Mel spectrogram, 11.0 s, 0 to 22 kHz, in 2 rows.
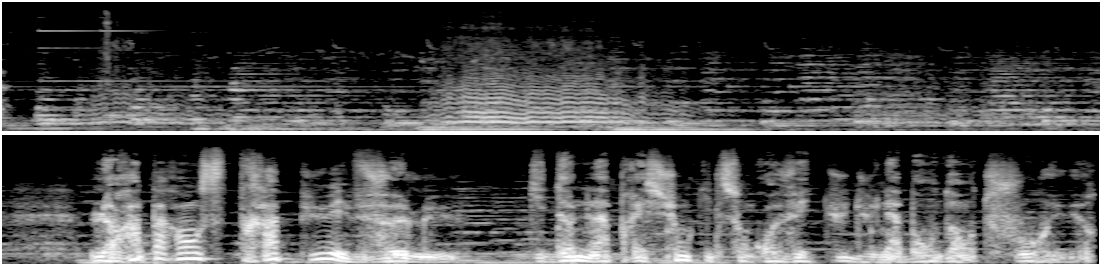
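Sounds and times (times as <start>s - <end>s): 
bumblebee buzzing in flight: 0.2s - 5.6s
speech: 6.0s - 10.9s.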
